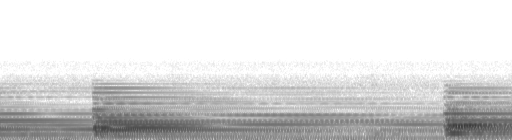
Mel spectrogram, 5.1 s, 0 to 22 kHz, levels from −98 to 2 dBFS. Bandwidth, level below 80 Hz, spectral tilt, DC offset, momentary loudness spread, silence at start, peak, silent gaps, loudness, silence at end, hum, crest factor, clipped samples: 2.9 kHz; -56 dBFS; -12.5 dB/octave; under 0.1%; 20 LU; 0 s; -16 dBFS; none; -34 LUFS; 0 s; none; 18 dB; under 0.1%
